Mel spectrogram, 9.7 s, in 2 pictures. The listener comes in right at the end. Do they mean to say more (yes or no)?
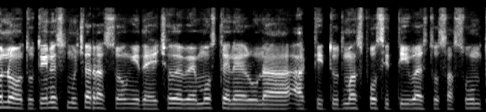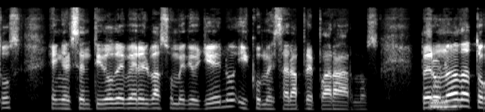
no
